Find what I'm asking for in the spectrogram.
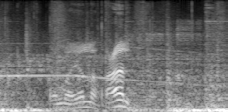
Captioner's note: Speaking in Arabic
